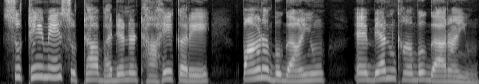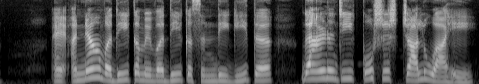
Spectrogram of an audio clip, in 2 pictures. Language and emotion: Sindhi, neutral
